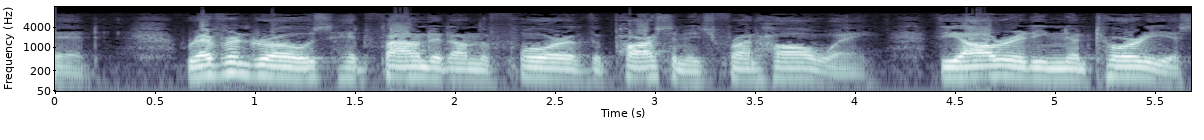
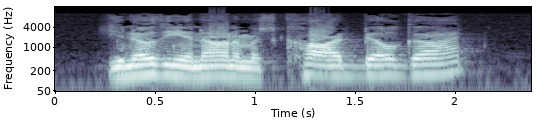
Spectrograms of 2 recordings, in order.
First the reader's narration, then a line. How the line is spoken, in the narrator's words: Pitching his voice more reasonably, he said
